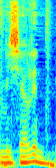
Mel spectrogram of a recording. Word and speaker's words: Michelin: Ini Michelin, ban Michelin. Michelin itu bacanya Michelin.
